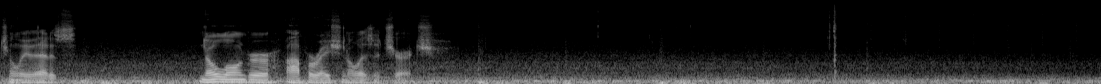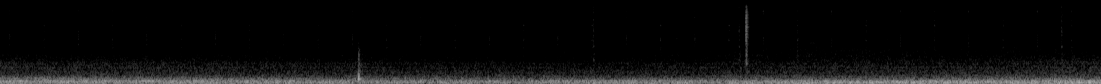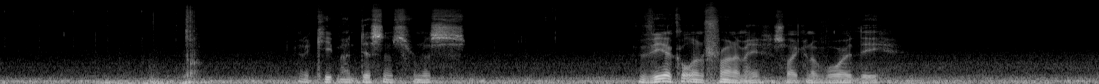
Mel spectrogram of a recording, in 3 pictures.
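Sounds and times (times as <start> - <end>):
car engine and road noise: 0.0 - 33.0
faint sharp clicks: 7.6 - 24.1.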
